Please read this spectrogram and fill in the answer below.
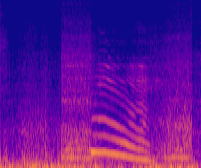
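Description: Wind and road rush on the microphone of a motorcycle at speed. From about a second in until near the end a louder band of noise joins it, and a tone falls steadily in pitch by about an octave.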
